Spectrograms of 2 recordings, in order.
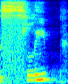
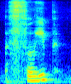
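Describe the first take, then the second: First: The word begins with a clear s sound. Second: The word begins with a th sound. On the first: "instead of saying sleep" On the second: "a distortion could be uh, thweep"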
